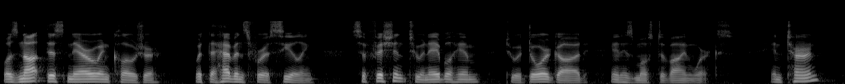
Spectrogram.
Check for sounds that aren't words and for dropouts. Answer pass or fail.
pass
